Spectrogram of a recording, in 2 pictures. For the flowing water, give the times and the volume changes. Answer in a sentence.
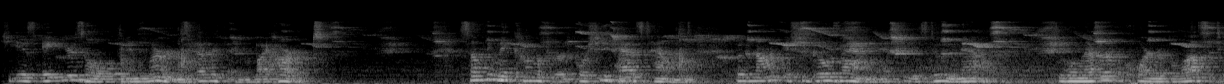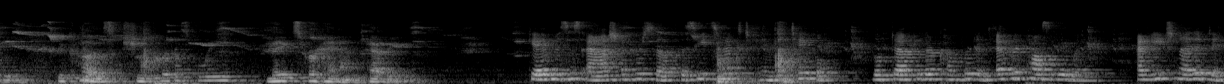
You can't hear the flowing water here.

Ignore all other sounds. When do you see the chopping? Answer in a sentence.
The chopping can be heard from 1.1 to 2.1 s, from 6.1 to 7.1 s, from 13.0 to 14.0 s and from 19.4 to 20.3 s.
